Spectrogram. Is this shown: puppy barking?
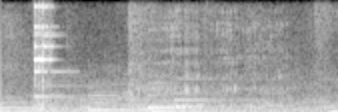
no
